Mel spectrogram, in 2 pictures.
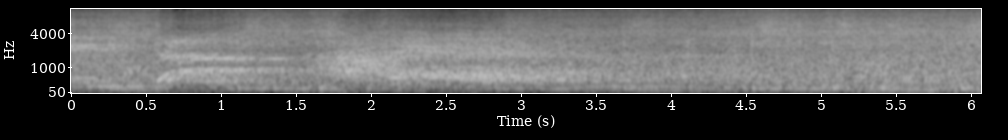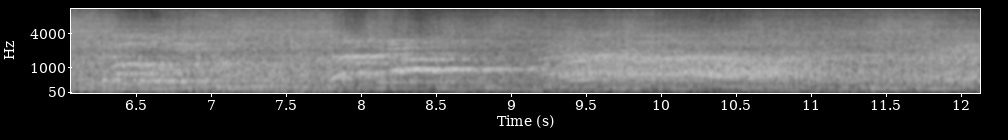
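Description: Stadium public-address music for the player introductions, with a steady repeating bass line. A rising swoop comes in twice, just after the start and again around eight seconds, and each is followed by a swell of crowd voices.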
